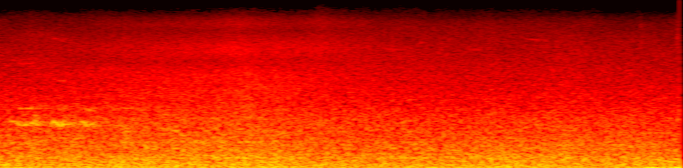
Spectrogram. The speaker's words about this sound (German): Ja, und ich gucke gerade aufs Mittelmeer. Nochmal eine Runde Meeresrauschen. Ich halte mal das Mikro hoch.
